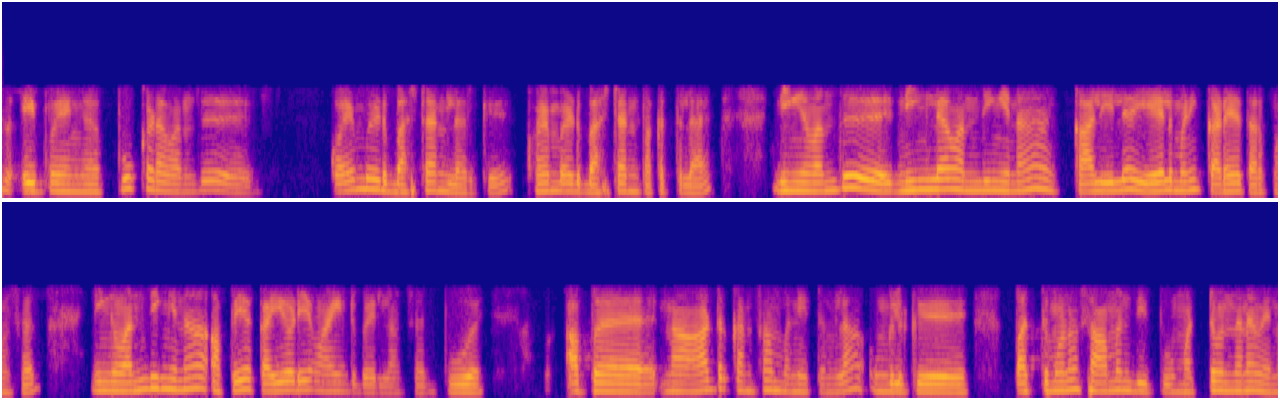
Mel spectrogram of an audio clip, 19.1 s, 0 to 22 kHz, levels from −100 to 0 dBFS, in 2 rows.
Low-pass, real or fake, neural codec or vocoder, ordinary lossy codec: 3.6 kHz; real; none; none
